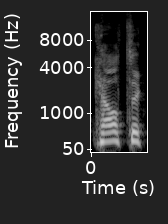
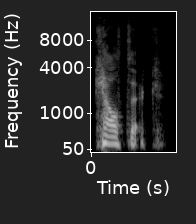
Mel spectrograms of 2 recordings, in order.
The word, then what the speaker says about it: Celtic: of the show yeah celtic not celtic uh it is spelled with a c although pronounced like a k i don't i don't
